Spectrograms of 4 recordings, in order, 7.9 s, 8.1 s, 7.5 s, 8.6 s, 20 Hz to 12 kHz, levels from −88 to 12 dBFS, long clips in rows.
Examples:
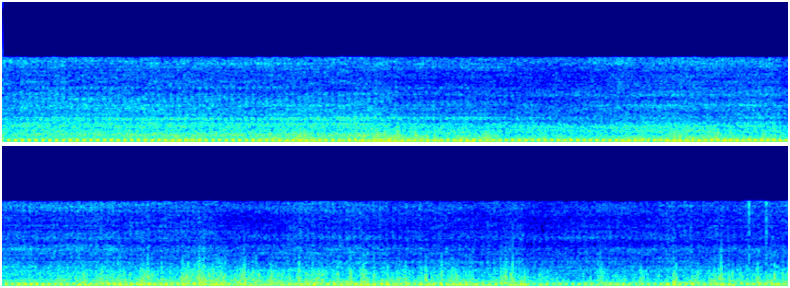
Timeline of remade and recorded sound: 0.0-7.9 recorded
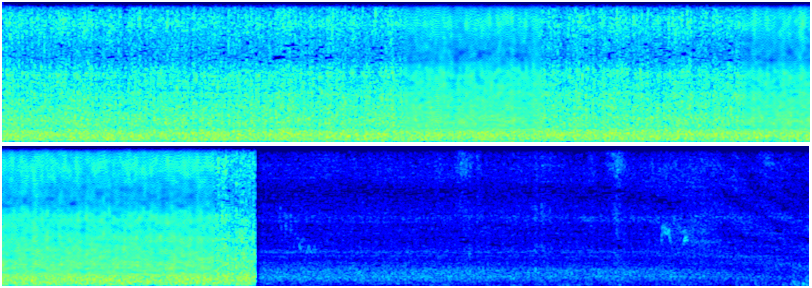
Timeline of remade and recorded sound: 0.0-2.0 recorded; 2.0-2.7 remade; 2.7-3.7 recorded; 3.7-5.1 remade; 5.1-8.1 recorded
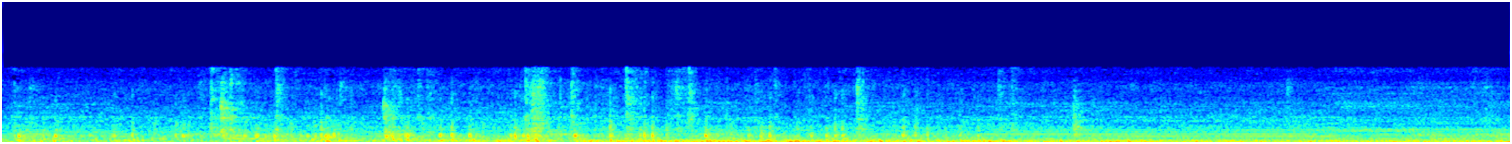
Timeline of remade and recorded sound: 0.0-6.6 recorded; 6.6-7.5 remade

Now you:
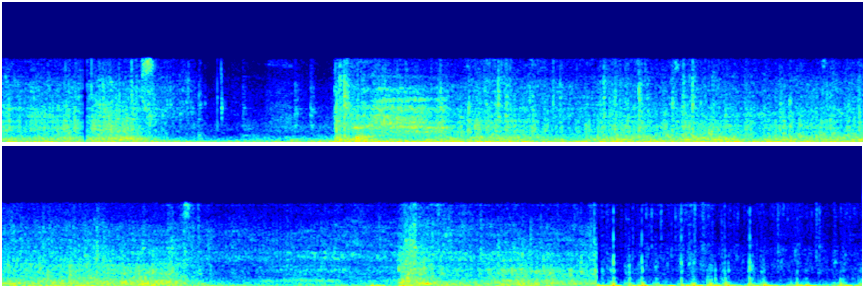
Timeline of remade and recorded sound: 0.0-5.1 recorded; 5.1-7.9 remade; 7.9-8.6 recorded

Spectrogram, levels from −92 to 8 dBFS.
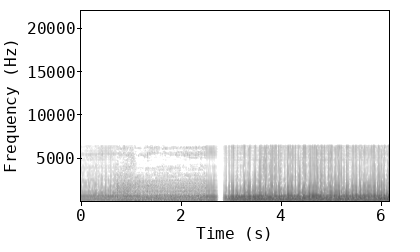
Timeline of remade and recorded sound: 0.0-0.7 remade; 0.7-2.5 recorded; 2.5-6.2 remade

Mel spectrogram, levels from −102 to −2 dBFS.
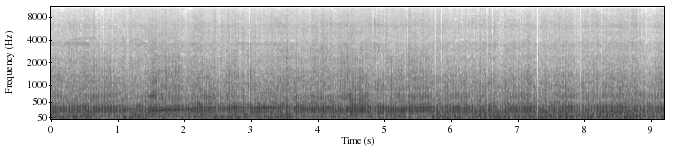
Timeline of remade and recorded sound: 0.0-1.1 recorded; 1.1-1.7 remade; 1.7-2.1 recorded; 2.1-4.0 remade; 4.0-4.4 recorded; 4.4-5.4 remade; 5.4-9.2 recorded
